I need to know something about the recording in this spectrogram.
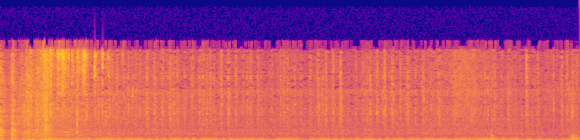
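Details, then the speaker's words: Old Subaru Outback with failing fuel pump: starts, then runs with an unsteady surging rumble that never settles, barely responds to the gas pedal, nasty-smelling exhaust; rough running from the fuel pump. "Running real rough. The exhaust smells really nasty. So, this is uh this is what it sounds like when your um when your f fuel pump is developing problems."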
